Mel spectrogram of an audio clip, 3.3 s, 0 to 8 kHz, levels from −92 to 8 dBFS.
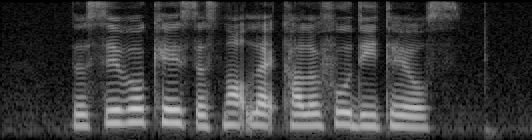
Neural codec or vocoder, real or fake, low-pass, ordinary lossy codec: none; real; none; none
